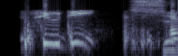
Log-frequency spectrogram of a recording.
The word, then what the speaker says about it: Sudiek: It's S-U-D-I-E-K, Sudiek? – Sudeek, and I'm a woman.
